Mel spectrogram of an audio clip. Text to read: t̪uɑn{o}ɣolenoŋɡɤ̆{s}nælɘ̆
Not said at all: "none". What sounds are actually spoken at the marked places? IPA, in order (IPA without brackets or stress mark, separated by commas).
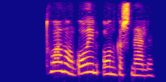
o, ʃ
